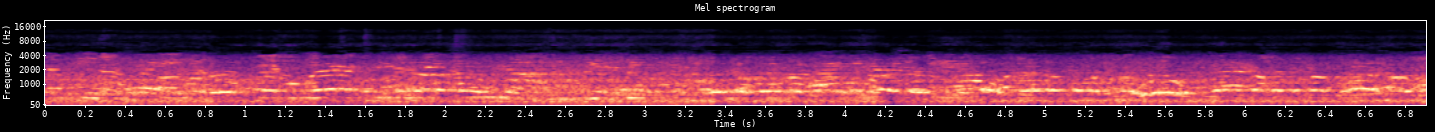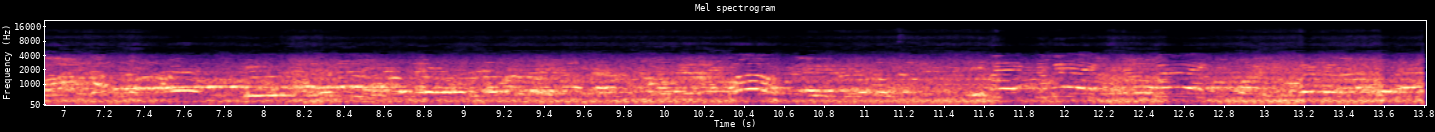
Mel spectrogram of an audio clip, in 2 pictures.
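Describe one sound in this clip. A crowd of men shout and call out excitedly nearby.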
